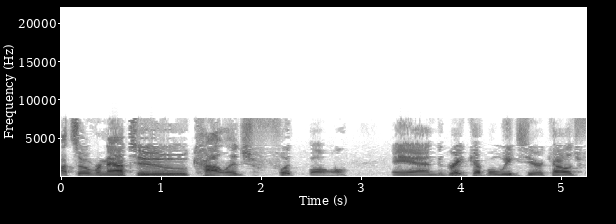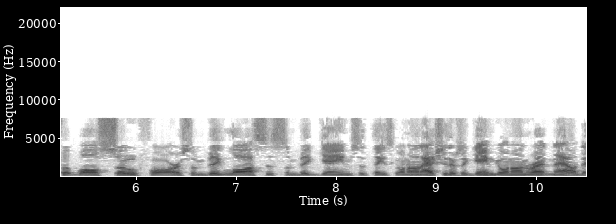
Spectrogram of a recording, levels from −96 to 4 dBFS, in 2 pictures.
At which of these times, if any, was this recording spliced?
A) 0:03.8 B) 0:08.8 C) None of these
A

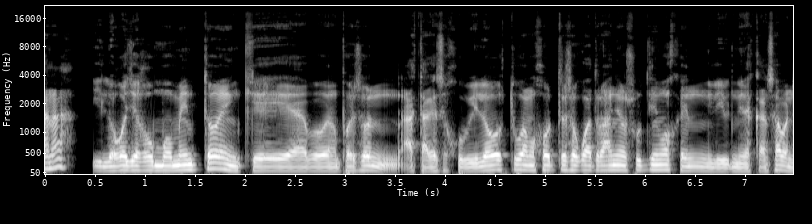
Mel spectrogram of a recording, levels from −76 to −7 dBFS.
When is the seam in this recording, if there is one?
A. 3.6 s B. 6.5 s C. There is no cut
C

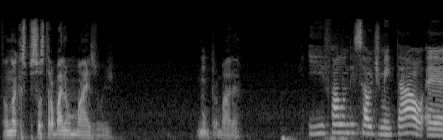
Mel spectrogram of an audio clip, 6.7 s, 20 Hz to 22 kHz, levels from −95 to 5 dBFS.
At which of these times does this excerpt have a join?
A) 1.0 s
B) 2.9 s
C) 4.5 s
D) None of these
C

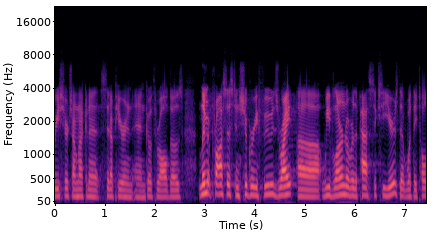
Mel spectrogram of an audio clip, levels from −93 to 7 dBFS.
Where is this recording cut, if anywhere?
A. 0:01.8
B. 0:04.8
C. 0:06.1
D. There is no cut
A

